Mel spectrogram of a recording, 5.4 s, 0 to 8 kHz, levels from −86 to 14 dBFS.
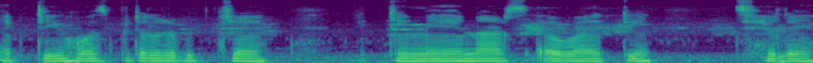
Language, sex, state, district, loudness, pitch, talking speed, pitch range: Bengali, male, Tripura, Unakoti, -16 LUFS, 115 Hz, 100 wpm, 110-120 Hz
